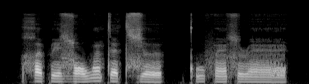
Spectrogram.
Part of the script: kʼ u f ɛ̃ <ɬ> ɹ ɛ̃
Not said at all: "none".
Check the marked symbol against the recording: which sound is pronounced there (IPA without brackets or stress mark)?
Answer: ɬ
